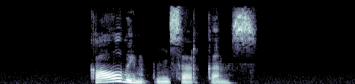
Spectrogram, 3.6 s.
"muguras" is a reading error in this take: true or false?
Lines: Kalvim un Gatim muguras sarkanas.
true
